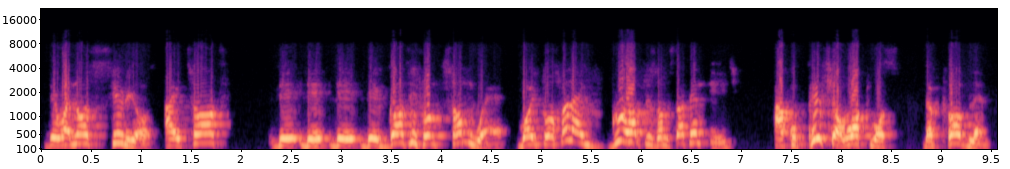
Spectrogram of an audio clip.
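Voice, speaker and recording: A Nigerian man with a Yoruba accent and a notably high-pitched voice. He speaks earnestly, as if giving a testimony to a group, stressing points by repeating words. The sound is dull and lo-fi, like an online call. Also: expressive, normal speed. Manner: emphatic, repeats words and phrases. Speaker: participant in an online masterclass giving feedback.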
